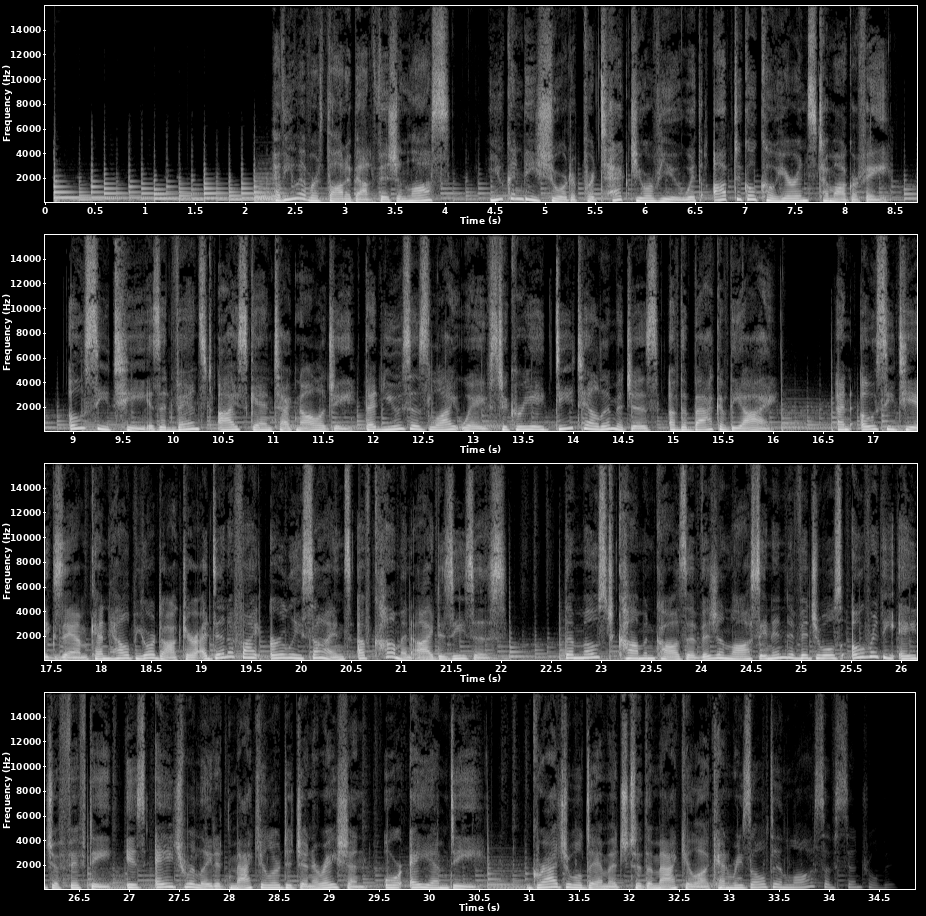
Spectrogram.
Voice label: Medical Video for Patients Technical Language; Topcon

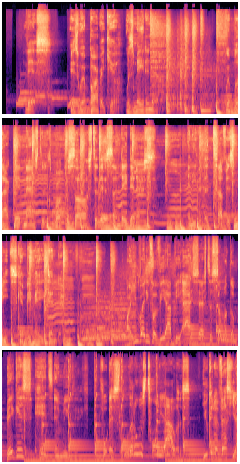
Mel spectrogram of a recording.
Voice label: Commercial Demo

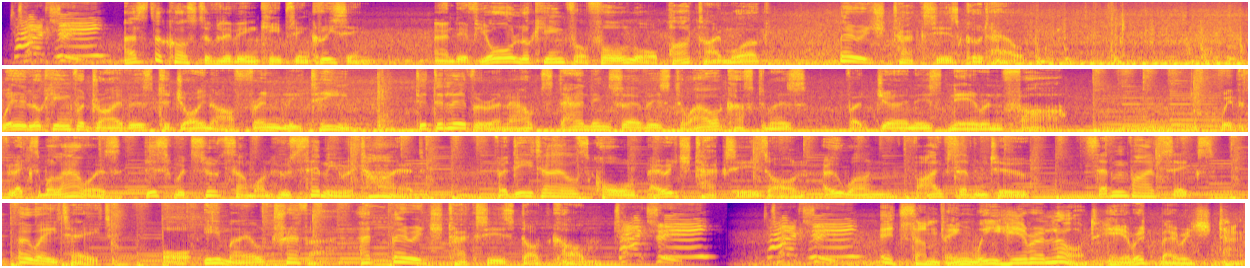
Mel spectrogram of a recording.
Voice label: Radio Commercial

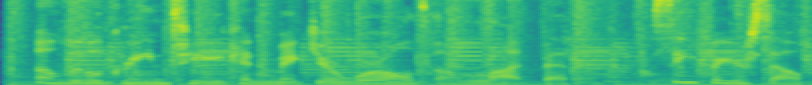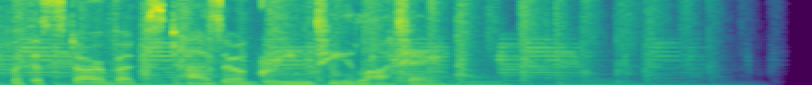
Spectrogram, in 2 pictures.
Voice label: Radio Commercial Lighthearted Tea; Starbucks

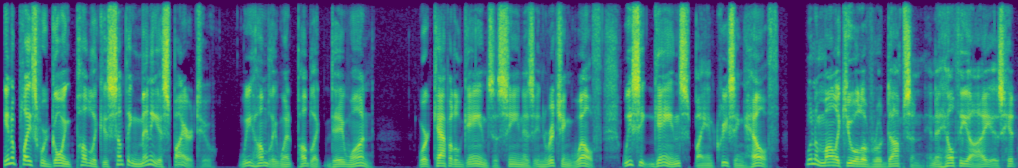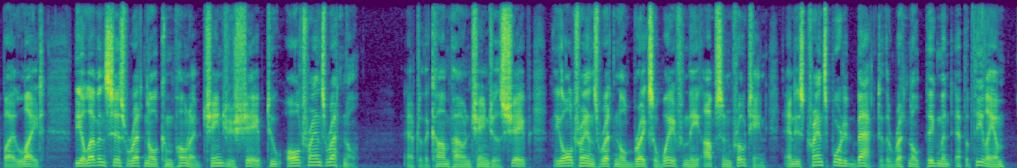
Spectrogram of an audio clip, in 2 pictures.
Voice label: Narration

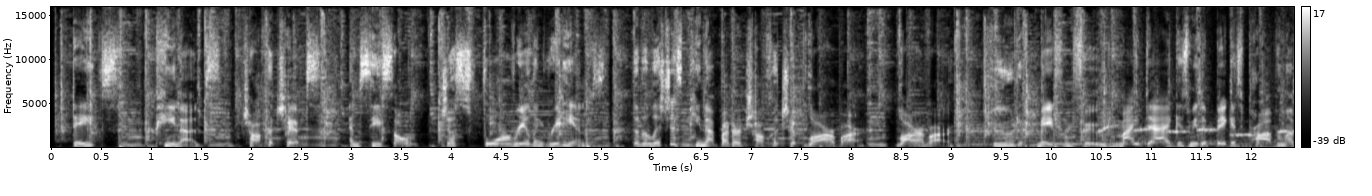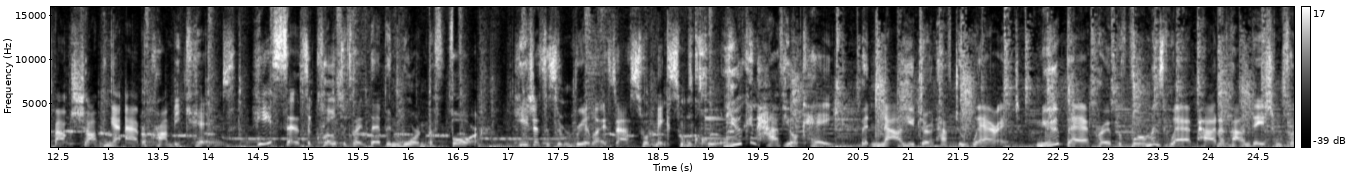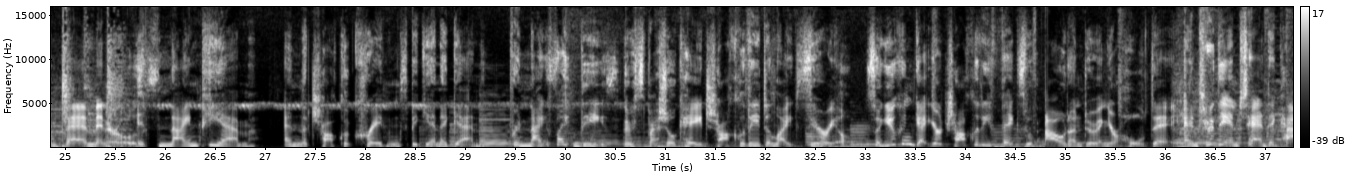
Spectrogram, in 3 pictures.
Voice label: Commercial

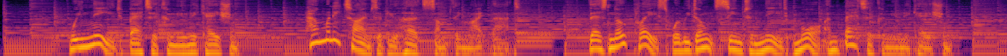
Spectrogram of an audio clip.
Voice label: Corporate

